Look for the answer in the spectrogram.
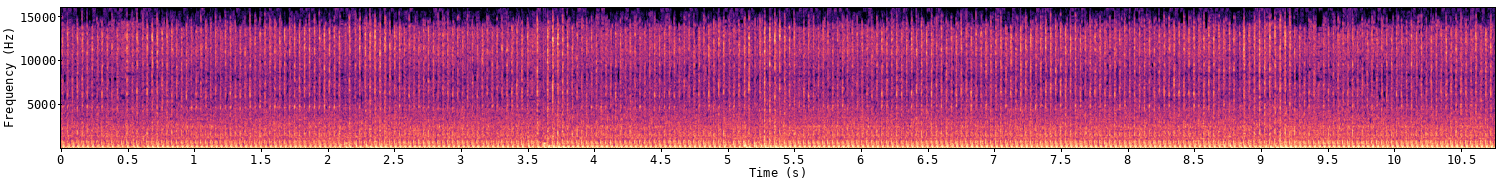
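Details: Snowblower single-cylinder engine, winterized years ago, with oily old fuel, run on choke at high throttle: steady, even running with a rough, chattery tone. A healthy running snowblower.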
